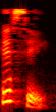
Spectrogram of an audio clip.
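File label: "hissy", English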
